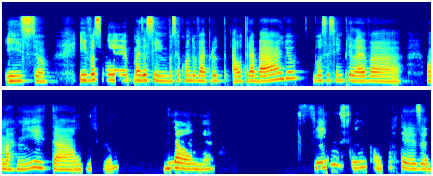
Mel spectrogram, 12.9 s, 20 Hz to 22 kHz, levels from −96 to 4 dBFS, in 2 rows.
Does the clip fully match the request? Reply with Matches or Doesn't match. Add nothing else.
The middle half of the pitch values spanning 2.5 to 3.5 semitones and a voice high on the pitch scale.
Matches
